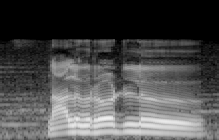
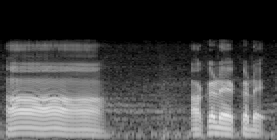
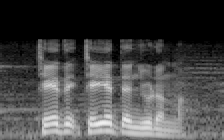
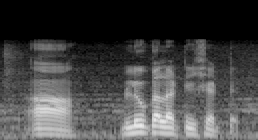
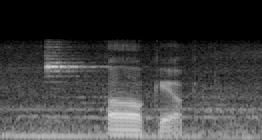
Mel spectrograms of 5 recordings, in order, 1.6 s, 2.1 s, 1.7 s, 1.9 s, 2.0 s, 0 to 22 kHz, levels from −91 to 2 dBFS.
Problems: background sounds at intervals, continuous background conversations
